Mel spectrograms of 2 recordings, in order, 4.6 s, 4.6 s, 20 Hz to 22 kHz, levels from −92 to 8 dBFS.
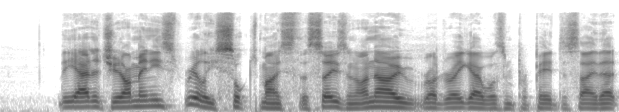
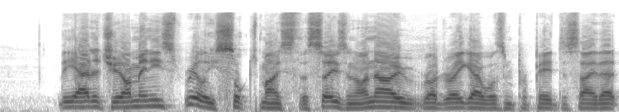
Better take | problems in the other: first | distortion; slight; 10 dB below the speech

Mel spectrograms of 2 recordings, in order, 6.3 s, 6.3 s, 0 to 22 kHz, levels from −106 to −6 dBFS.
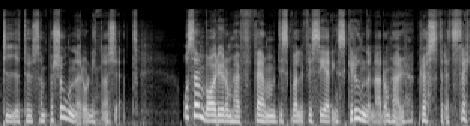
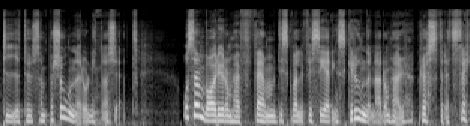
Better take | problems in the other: neither | none

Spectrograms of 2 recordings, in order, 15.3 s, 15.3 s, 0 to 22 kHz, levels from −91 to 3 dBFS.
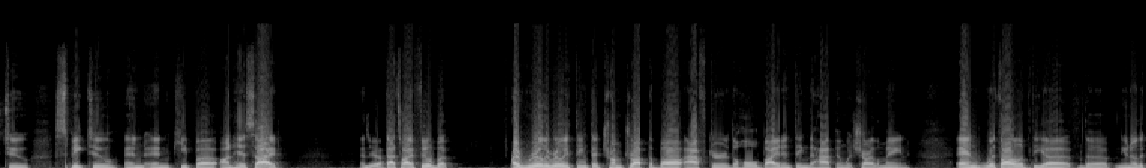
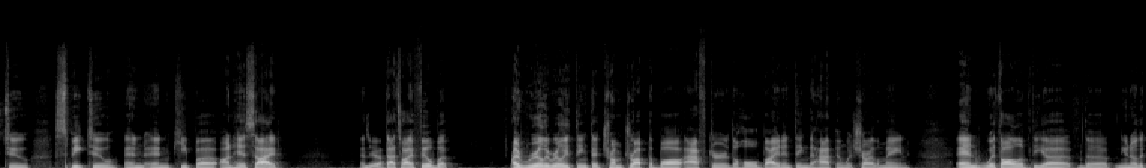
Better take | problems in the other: second | distortion; slight; 4% of the sound clipped

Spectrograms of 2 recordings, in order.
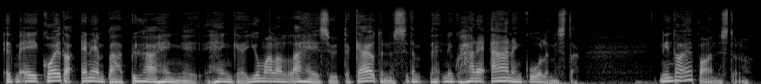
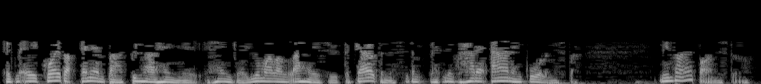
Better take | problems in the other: first | garbled, watery; badly; nothing above 3 kHz

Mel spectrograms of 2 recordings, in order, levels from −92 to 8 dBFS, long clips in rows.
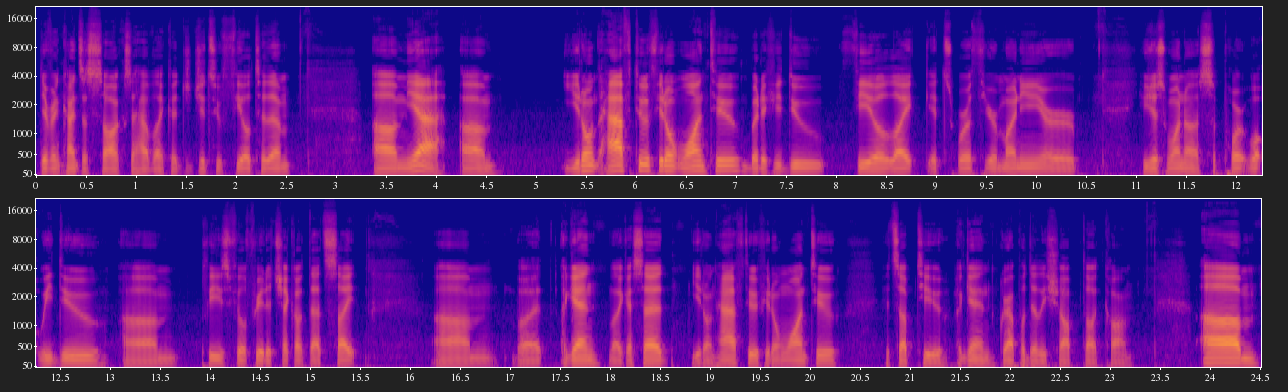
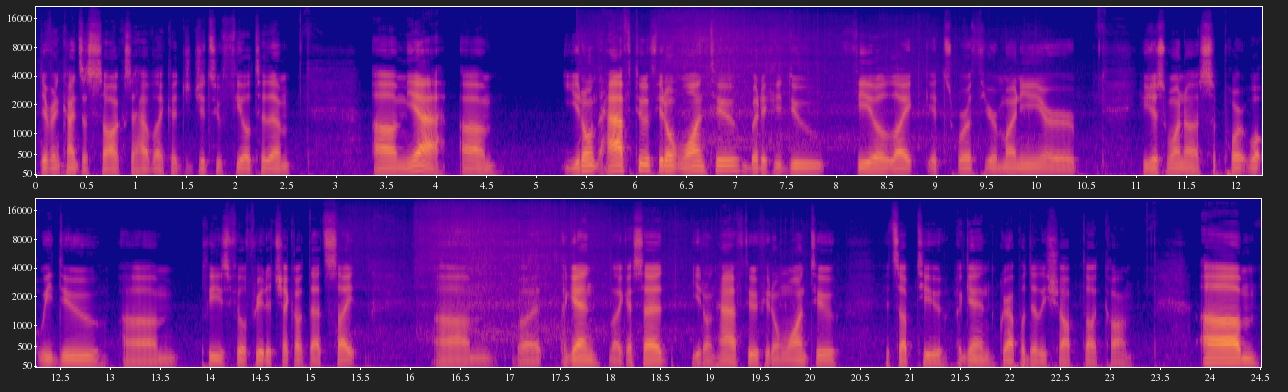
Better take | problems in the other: first | hiss; faint; throughout; 20 dB below the speech

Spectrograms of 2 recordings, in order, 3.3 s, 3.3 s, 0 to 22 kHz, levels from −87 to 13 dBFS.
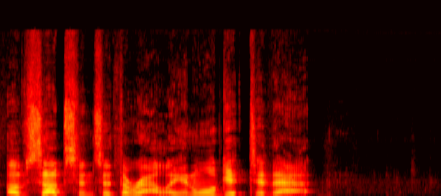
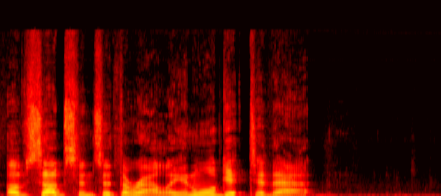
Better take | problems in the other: second | thin; very; fading below 600 Hz

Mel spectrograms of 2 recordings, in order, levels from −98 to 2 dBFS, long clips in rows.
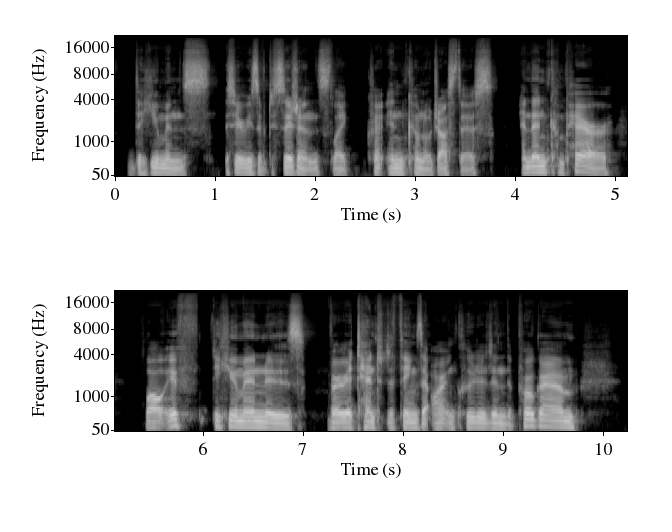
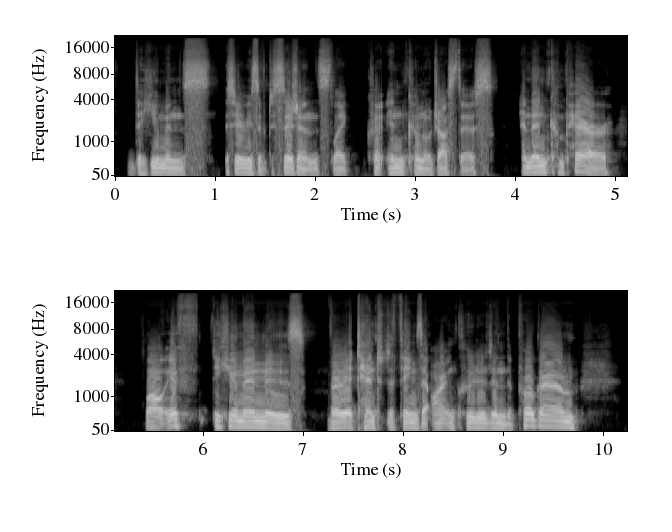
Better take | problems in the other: first | distortion; slight; 10 dB below the speech

